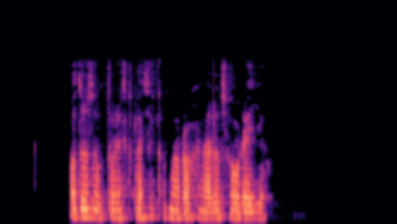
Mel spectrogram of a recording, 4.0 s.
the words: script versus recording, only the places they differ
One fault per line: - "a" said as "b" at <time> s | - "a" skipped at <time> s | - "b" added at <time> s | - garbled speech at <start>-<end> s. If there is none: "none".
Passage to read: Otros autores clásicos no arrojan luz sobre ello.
none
